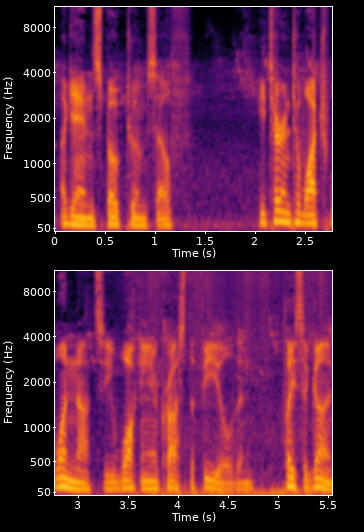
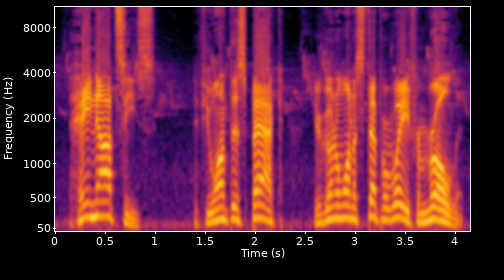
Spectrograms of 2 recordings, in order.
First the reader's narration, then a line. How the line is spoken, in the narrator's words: Tim shouted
